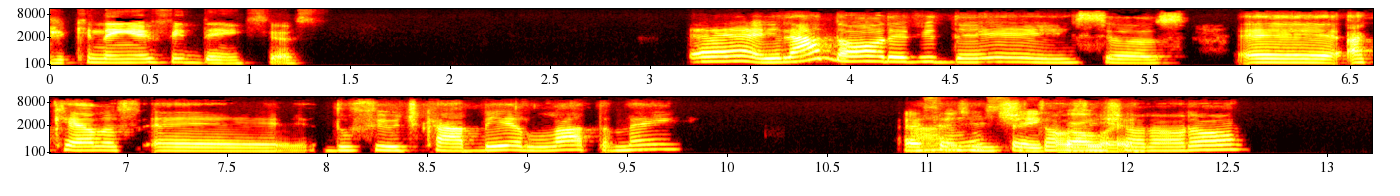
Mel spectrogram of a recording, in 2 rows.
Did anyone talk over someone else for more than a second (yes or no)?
yes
